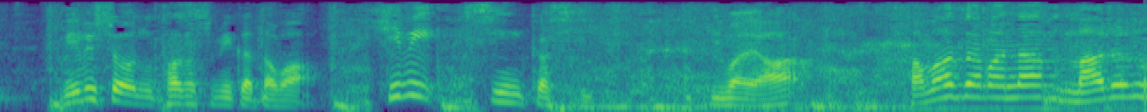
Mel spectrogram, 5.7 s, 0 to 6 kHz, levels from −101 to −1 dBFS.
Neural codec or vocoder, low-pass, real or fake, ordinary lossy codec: codec, 16 kHz, 4 kbps, X-Codec, WavLM features, trained on Multilingual LibriSpeech; 5.4 kHz; fake; MP3, 24 kbps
